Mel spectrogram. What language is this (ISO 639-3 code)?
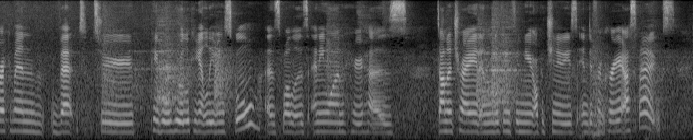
eng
